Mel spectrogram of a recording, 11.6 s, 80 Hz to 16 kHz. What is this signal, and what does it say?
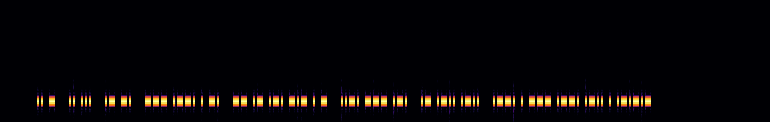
Morse code, heard as a keyed tone, about 37 wpm, 700 Hz. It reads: IT IS AN OPEN MARKET FOR ALL PEOPLE.
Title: Sentences from Top 1000 Words - Review Part 3 - 40wpm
